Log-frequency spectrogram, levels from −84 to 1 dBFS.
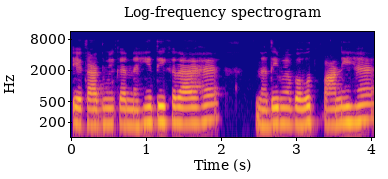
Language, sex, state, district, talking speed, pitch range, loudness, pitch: Hindi, female, Jharkhand, Deoghar, 180 wpm, 185-205 Hz, -17 LUFS, 195 Hz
